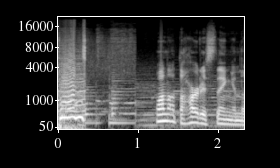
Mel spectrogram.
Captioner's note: Patapon Mission Failed Noise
